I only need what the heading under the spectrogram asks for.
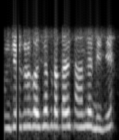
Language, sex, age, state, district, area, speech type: Marathi, female, 18-30, Maharashtra, Amravati, urban, conversation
